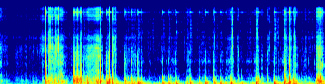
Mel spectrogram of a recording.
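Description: A black Labrador jostling a GoPro camera up close: irregular knocks, scuffs and rattles of the camera housing against the dog, with its collar tags jingling, and a louder burst just before the end.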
